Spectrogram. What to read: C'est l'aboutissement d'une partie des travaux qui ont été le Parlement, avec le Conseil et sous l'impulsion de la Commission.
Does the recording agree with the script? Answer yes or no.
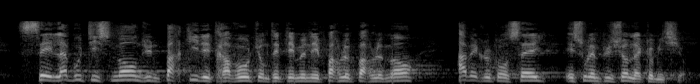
no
